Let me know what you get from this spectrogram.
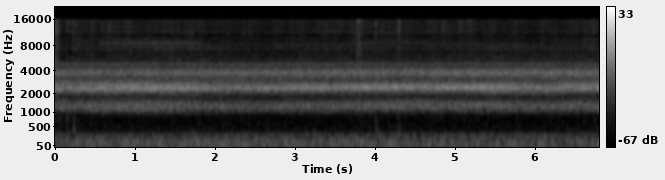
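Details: Dense frog chorus during rain: countless callers merge into a steady, high buzzing trill in stacked bands, never pausing, while a broad low rumble runs underneath with a few sharp taps.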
